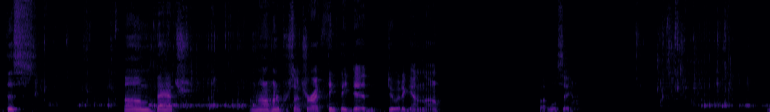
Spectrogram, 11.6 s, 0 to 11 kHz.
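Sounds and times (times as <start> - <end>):
speech: 0.1 - 0.6, 1.9 - 3.0, 3.8 - 6.7, 8.1 - 8.7
dark cherry and vanilla beer pouring into a glass: 0.4 - 5.1, 9.6 - 11.5.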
